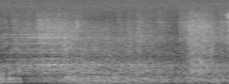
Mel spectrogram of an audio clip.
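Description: Steady mechanical rumbling with a clatter running through it, from the film's sound effects.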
